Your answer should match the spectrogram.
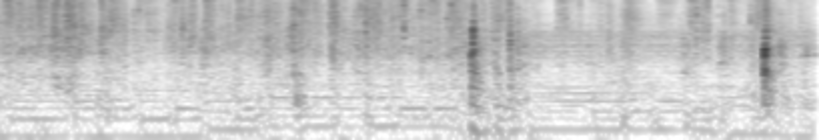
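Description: Thin plastic bags crinkling as toy parts are pulled out of them, with sharp clicks about halfway through and near the end, over steady background music.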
